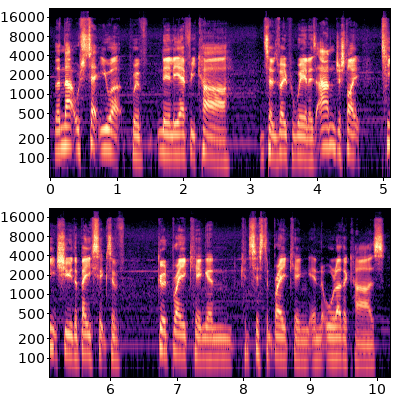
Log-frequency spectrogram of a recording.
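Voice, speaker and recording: A man's voice: fairly low pitch, moderate pace, fairly bright tone, faint music behind. A man chatting casually while sim racing with teammates, a bit stuffy from hay fever, rambling and laughing easily.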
